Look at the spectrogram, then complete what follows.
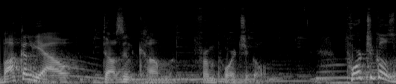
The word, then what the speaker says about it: bacalhau: The way we say the LH is very, very difficult for people who are not Portuguese. LH is pronounced le, and people just are unable to do that sound for some reason. Just le. That's it. It's bacalhau. So people are just unable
